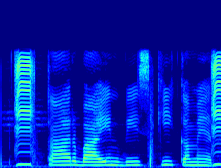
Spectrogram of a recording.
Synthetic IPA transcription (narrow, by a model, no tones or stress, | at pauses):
kaːɾbaːɪnbiːskikəmeːɾ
